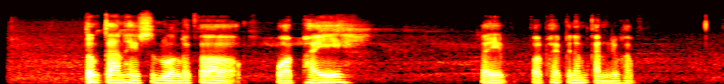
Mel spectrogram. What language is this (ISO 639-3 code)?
tha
